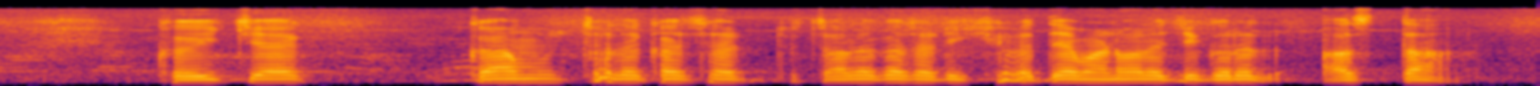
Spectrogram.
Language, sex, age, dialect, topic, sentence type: Marathi, male, 18-24, Southern Konkan, banking, statement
